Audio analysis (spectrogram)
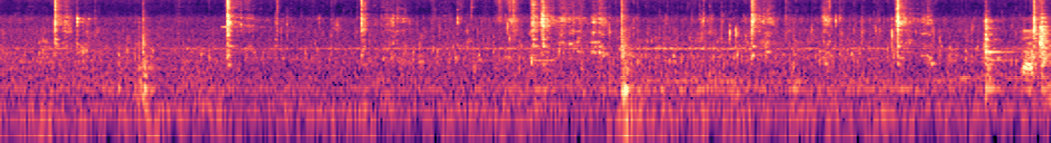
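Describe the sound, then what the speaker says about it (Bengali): Doi katla, a yogurt-based fish curry, simmers in a pot with a steady low bubbling, broken by occasional soft clinks of utensils against the cookware. "এই আমার দই কাতলা ফুটে গেছে"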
